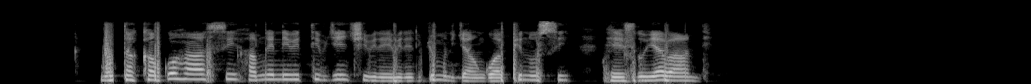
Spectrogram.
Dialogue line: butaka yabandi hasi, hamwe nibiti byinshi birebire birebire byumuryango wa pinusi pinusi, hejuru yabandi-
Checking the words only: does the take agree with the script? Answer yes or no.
no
